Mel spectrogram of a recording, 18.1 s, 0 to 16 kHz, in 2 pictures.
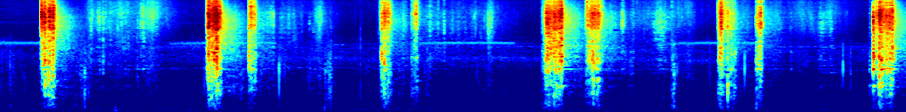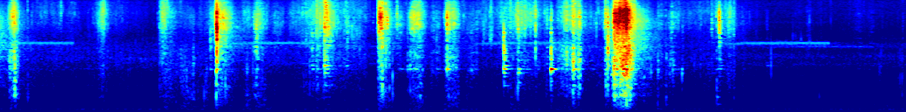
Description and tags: Shovelling gravel and dirt at road cutting, Leith, Tasmania. Recorded on a Marantz PMD 661 with a Rode NT4 at 11:30 pm, 15 Feb 2021.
